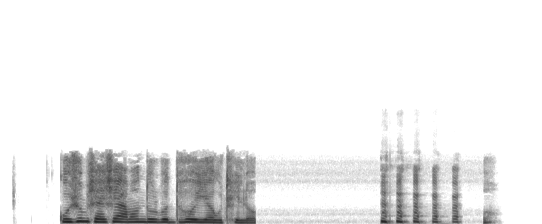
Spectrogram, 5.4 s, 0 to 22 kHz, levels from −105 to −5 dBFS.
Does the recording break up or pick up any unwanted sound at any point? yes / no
yes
